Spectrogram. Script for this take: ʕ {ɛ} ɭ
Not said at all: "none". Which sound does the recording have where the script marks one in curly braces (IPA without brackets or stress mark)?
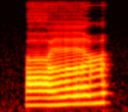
ɜ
